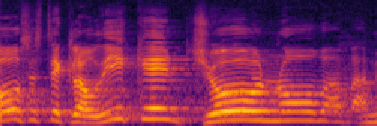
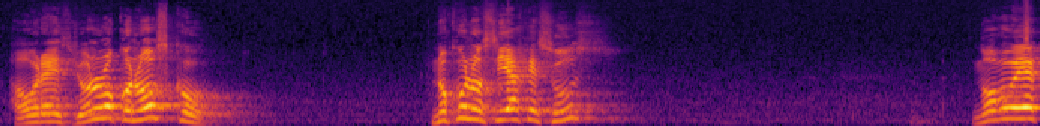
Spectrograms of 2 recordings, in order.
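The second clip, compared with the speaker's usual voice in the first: loud, driving sermon voice; full-force preaching; 3 semitones higher, 10 dB louder than usual. Acted. Pastor retells Peter's denials in a loud, preaching voice. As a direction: preach it out to the congregation.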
